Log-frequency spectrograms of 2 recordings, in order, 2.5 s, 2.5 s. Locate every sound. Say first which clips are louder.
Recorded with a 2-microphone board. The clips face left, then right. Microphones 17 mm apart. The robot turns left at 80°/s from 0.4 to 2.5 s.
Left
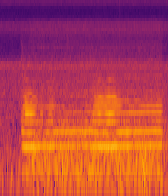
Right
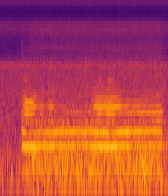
0.3 s a trumpet: right 1 dB; 145° left, 1.7 m; by 2.4 s 15° right, 1.7 m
